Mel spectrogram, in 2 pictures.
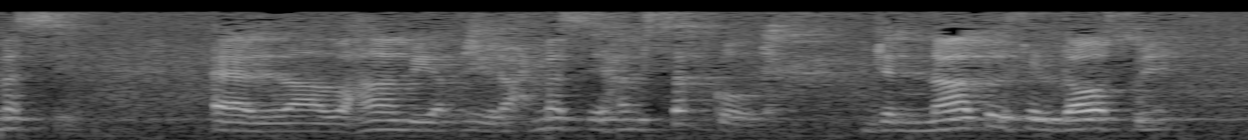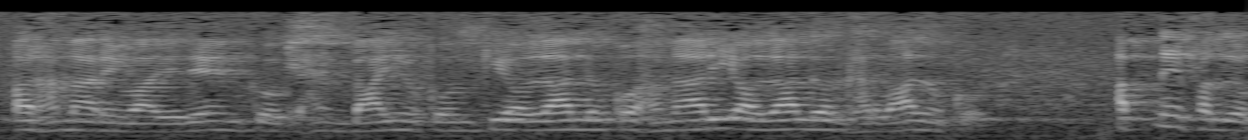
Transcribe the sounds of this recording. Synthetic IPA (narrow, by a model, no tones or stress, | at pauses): mət̪sḛ | ɛːɐlːaɦʋɐɦãbʱiɐpniɾɐhmət̪seɦɐmsɐb̚ko | d͡ʒɐnːaːt̪ʊlfɪɾd̪ɔːsmẽ | ɔːɾɦɐmaːɾeʋaːlɪd̪ɛːnkobɛɦnbaːijõkoʊnkiɔːlaːd̪õkoɦɐmaːɾiɔːlaːd̪ɔːɾɡʱɐɾʋaːlõko̰ | ɐpnefɐd̪l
